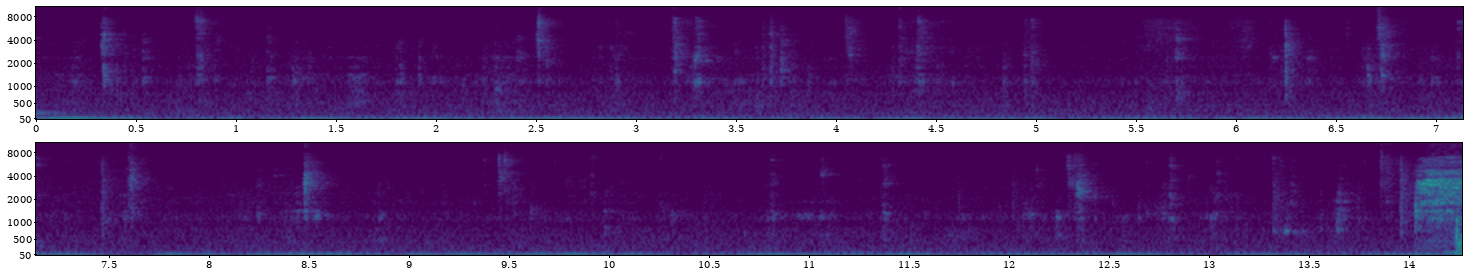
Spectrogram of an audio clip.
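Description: Eating sounds from fried chicken being chewed: scattered soft crunches and wet mouth clicks at an irregular pace, with a louder crunch right at the end.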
